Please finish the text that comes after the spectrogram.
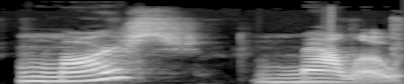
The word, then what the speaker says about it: marshmallow: So, marshmallow is how you say it, not mellow. It's marshmallow.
